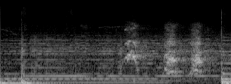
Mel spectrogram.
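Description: Background music with steady sustained tones, over which a dog barks twice, short and high, in the second half. A short click sounds at the very start.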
